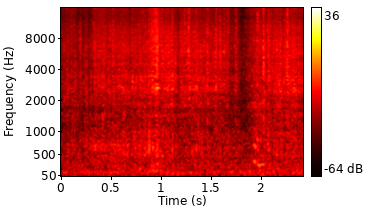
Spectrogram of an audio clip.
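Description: Paper wrapping and a plastic shopping bag crinkling and rustling as wrapped items are handled, with an irregular crackle that swells briefly about a second in.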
